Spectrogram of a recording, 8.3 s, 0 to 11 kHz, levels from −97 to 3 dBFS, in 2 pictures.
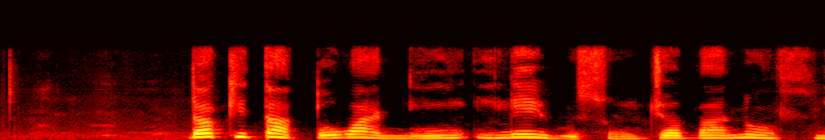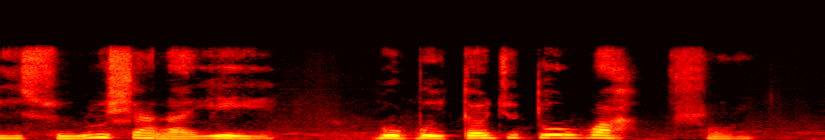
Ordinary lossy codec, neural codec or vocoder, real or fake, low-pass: MP3, 96 kbps; codec, 16 kHz, 2 kbps, FreqCodec, larger model; fake; 7.2 kHz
